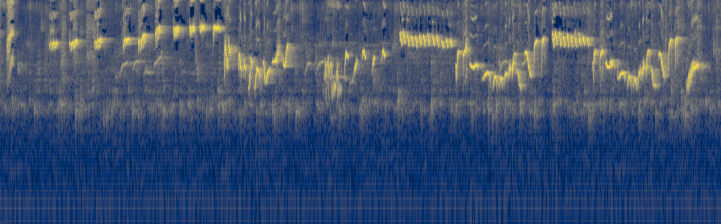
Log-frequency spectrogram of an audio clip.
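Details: White-rumped shama, a caged contest bird described as worked up, pouring out a long varied song of whistled phrases, sliding notes and two extended high rapid trills, loud and continuous.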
